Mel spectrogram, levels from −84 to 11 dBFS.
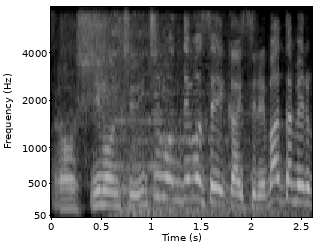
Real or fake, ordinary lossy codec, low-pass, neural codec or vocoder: real; Opus, 32 kbps; 7.2 kHz; none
